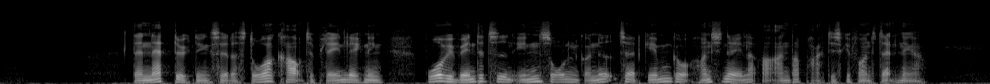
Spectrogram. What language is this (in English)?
Danish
